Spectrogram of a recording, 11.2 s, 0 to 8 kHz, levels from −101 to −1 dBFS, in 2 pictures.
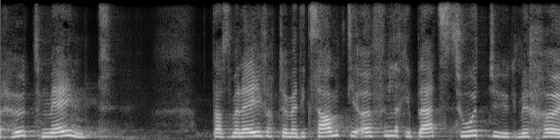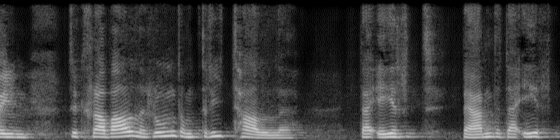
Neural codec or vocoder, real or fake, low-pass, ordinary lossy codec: codec, 16 kHz, 2 kbps, X-Codec, WavLM features, trained on Multilingual LibriSpeech; fake; none; none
